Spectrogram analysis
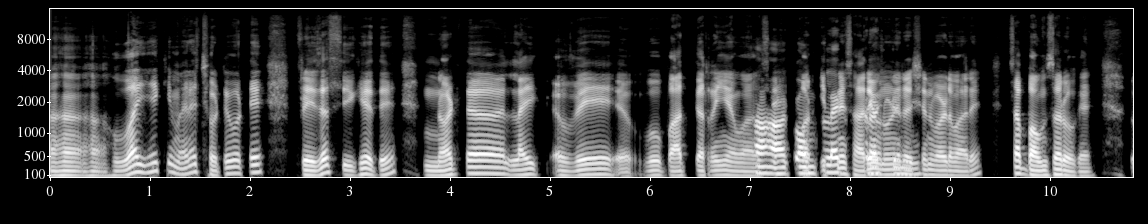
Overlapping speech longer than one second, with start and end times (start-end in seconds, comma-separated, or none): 7.0-8.7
